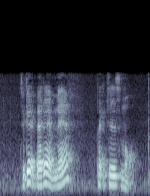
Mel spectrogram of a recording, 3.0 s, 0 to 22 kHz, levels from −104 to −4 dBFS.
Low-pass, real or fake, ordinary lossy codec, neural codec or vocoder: 5.4 kHz; fake; none; codec, 16 kHz, 4 kbps, FunCodec, trained on Chinese and English, 50 frames a second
